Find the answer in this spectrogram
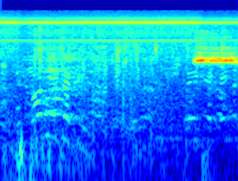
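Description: A man's voice speaking in short phrases, with a low thump a moment in; quieter in the second half.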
